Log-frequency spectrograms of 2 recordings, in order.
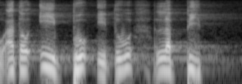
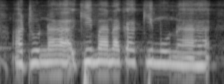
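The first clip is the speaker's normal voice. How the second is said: higher, softer fretting mother; worried mother; 8 semitones higher, 6 dB quieter than usual. Retold or imitated. Mother fussing over a child who fell off a bike, high and soft. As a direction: fuss over the child's hurt leg. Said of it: "ibu elo".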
